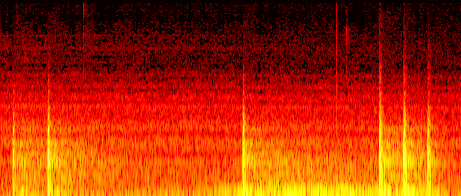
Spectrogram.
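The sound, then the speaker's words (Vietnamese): Knocking on a door at night: a few sharp, dry raps spaced unevenly, with a pair early on and a quick cluster near the end, over a faint low hum. “Và tiếng gõ cửa đều đều ở bên ngoài vẫn cứ dội lại.”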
